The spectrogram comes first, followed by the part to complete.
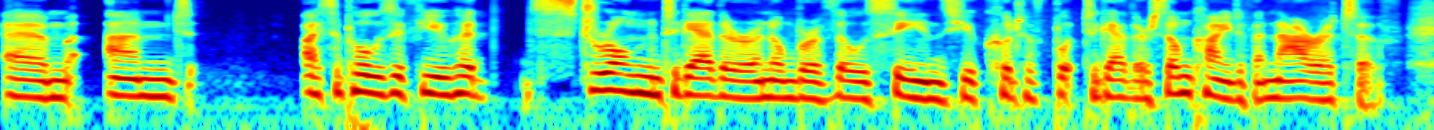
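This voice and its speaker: In an Irish Midlands accent, a woman with a very deep, low voice speaks at a moderate pace with fairly even intonation, in a very clean recording with a silent background. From Ireland, Laois (Midlands). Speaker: crime novelist, former solicitor. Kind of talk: interview. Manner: hesitant, many fillers.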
